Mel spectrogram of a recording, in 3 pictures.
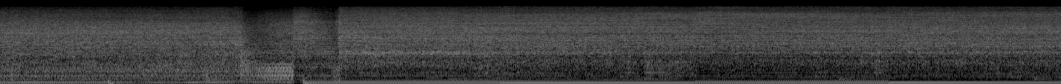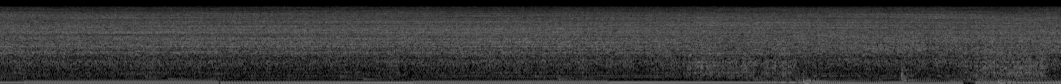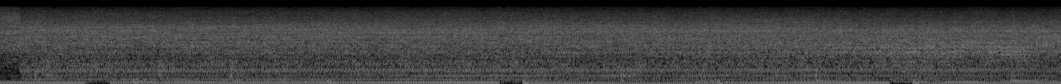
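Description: PlasmaCAM CNC plasma torch cutting metal plate: a steady hiss of the arc and cutting air. Beneath it a low hum shifts in pitch every couple of seconds.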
